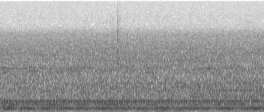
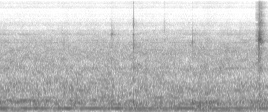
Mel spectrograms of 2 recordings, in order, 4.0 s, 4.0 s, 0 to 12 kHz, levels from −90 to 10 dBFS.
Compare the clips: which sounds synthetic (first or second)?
second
